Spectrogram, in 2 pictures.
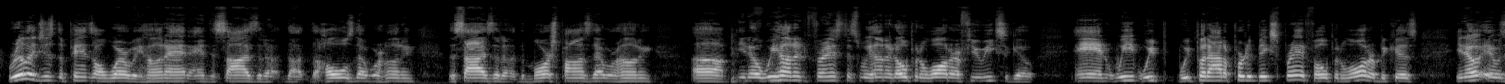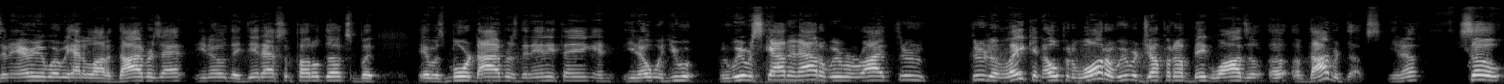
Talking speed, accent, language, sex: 245 wpm, American, English, male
